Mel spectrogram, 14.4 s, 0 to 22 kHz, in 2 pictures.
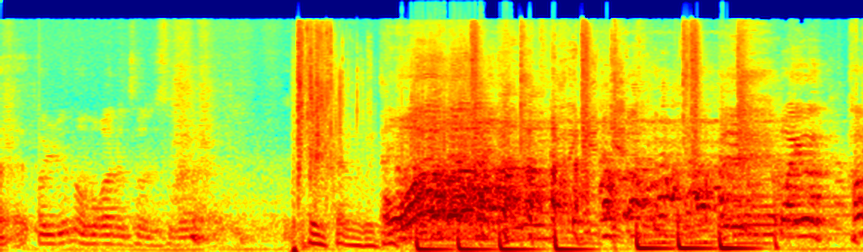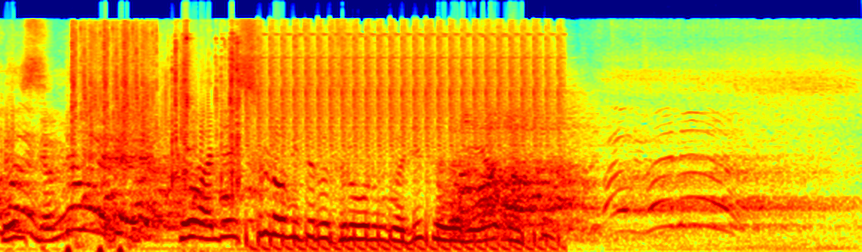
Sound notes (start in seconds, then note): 7.8 gun loading sound effect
